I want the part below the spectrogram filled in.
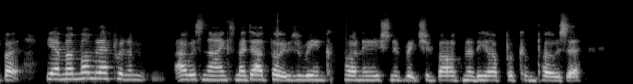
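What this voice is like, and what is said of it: Geordie accent. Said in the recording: “from my accent, you can tell I'm a Geordie ... it gets stronger every time I go up to the factories”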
